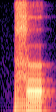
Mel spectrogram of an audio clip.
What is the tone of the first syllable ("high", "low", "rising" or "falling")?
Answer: low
